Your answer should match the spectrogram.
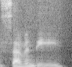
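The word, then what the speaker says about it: seventy: So to avoid that, try to pronounce the TY as a DY. And then also try not to have a little bit of a weighting, like a nasal sound at the end. Keep it open so that people can know you're saying 70 and not 17.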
